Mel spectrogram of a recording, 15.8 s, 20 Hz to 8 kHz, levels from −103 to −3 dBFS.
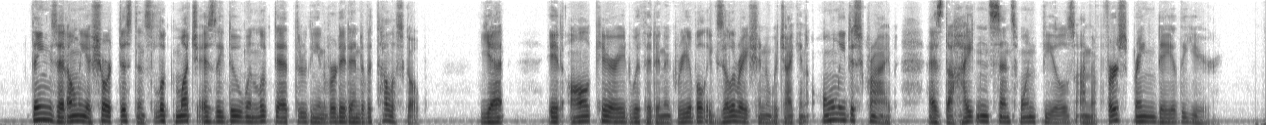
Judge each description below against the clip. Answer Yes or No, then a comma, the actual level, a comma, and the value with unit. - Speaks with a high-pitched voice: No, low, 110 Hz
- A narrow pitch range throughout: No, average, 3.4 semitones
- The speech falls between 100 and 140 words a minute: No, average, 185 wpm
